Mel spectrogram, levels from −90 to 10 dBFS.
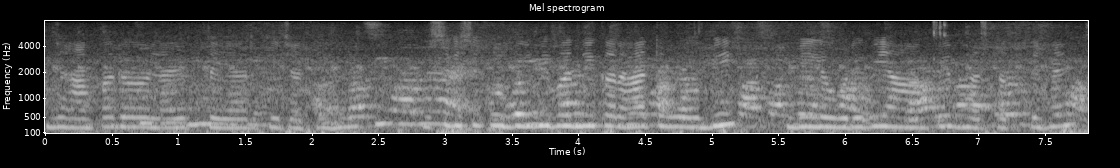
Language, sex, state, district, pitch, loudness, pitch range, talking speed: Hindi, female, Maharashtra, Gondia, 265 Hz, -17 LUFS, 245-285 Hz, 185 wpm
